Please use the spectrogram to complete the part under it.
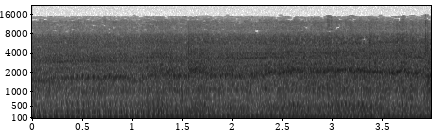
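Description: A motorcycle engine runs steadily up close after being started with the starter, giving a loud, even, throbbing idle with a regular low pulse and some mechanical clatter throughout.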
